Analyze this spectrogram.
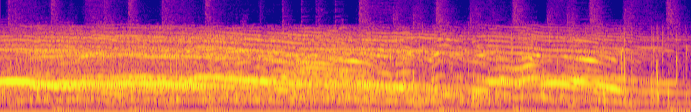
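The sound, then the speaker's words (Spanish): A crowd of children cheers and shouts loudly together with clapping during a kindergarten game played at home. The many high voices keep up a steady din, then ease off slightly near the end. “¿Le damos un aplauso? ¡Muy fuerte!”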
